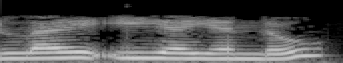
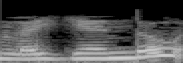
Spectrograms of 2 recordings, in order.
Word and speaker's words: leyendo: So to pronounce this, it would be le-iendo, cre-iendo, o-iendo. So to make it more pronounceable, what you do is you change the letter I to the letter Y in each case. So this one now would become leyendo. It's easier to pronounce.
